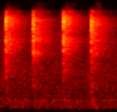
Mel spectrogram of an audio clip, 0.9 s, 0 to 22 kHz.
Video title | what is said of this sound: Viewers Choice #1 - Watch Me Work - Take 2 😂 | just tap on then if you hear that sound it's dry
